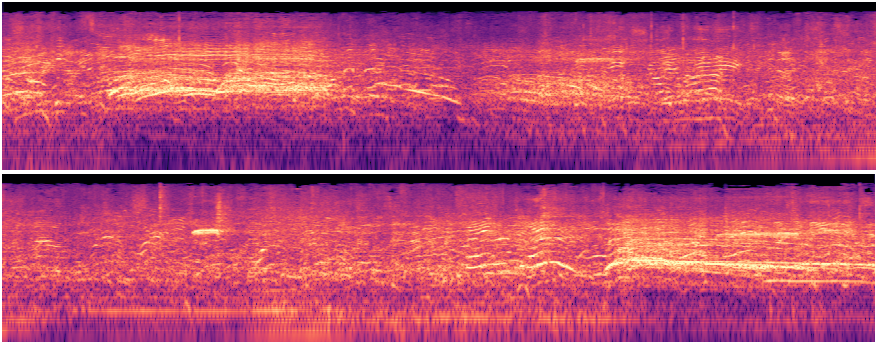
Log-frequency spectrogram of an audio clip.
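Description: Spectators shout and cheer outdoors from a distance.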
